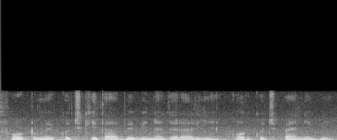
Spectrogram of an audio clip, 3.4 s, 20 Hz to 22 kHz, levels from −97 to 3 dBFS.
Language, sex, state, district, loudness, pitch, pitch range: Hindi, male, Uttar Pradesh, Shamli, -15 LUFS, 130 Hz, 125-135 Hz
